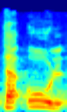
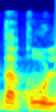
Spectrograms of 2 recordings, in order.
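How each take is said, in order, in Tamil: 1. நடுவிலுள்ள மெய் ஒரு குளோட்டல் ஸ்டாப். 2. நடுவிலுள்ள மெய் ஆழமான 'q' ஒலி. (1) "அந்த காஃபை வந்து அலிஃபா ஹம்சாவா உச்சரிப்பேன்" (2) "நீ என்ன சொல்கிற இடத்துக்கு தகூல்"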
